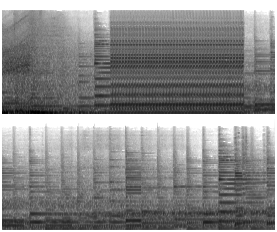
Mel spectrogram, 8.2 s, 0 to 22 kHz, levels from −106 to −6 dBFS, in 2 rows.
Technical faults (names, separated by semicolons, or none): system hang loop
